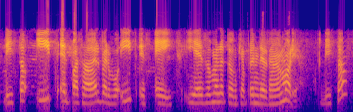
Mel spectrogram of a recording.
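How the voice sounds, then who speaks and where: A woman with a Colombian Spanish accent teaches English grammar online, walking through it step by step and checking in often with her students. Her mid-range voice moves a little fast, and the highs are cut off.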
